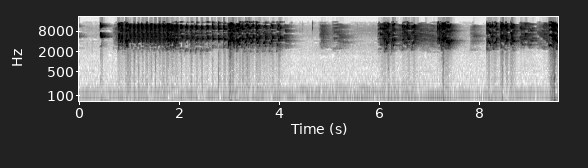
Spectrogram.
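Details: Lovebird ngekek trill, played to teach young birds: a loud, dense, fast-pulsed high rattle lasting over three seconds, then a quiet gap and several more rattling bursts, with low hum in the background.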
